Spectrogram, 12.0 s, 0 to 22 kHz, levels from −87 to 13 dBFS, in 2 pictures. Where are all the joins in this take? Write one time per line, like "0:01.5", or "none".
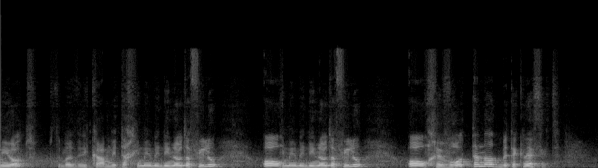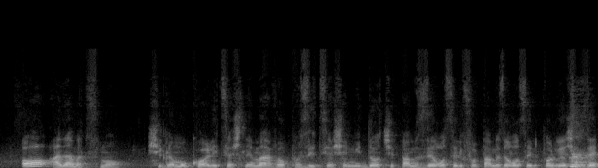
0:02.8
